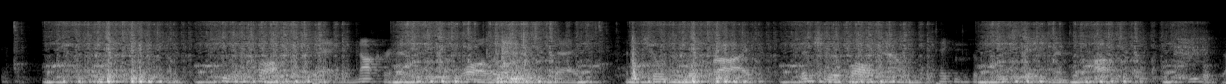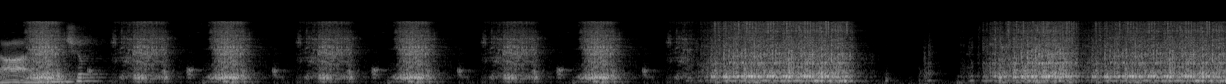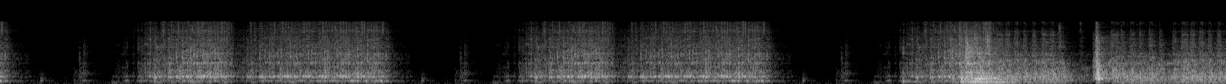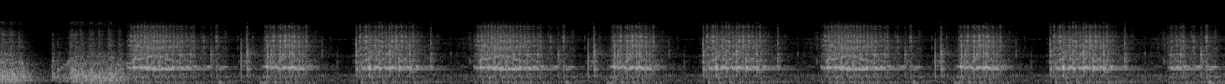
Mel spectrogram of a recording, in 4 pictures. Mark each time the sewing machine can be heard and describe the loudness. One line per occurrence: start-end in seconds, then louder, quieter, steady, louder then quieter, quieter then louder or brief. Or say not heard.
0.1-48.9 quieter.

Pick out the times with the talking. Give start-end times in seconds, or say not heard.
1.6-13.1.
